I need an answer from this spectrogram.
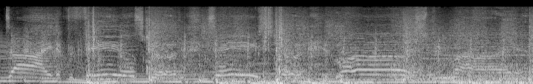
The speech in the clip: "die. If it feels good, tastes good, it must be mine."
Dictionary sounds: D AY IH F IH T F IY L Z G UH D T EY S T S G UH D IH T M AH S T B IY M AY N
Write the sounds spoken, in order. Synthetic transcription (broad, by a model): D AY IH F IH T F IY L Z G UH D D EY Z G UH D IH T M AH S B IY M AY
